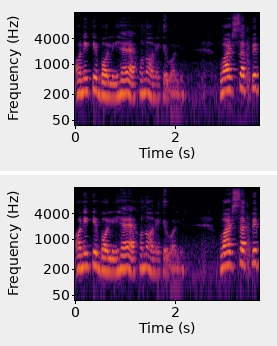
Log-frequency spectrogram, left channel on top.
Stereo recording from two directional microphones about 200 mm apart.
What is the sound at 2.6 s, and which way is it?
A woman's voice, 20° right (ahead or behind).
